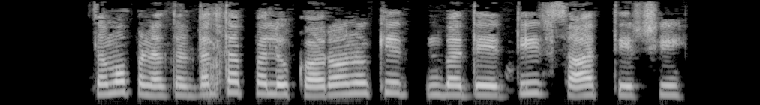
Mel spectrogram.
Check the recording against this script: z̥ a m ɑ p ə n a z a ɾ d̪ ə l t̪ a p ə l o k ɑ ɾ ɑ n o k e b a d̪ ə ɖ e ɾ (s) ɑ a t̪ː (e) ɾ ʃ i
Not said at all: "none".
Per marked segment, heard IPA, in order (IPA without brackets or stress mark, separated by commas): s, e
